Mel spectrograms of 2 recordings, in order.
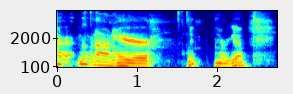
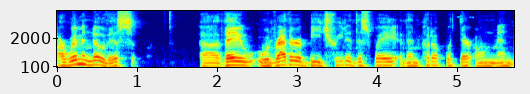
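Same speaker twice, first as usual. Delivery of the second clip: ordinary talk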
